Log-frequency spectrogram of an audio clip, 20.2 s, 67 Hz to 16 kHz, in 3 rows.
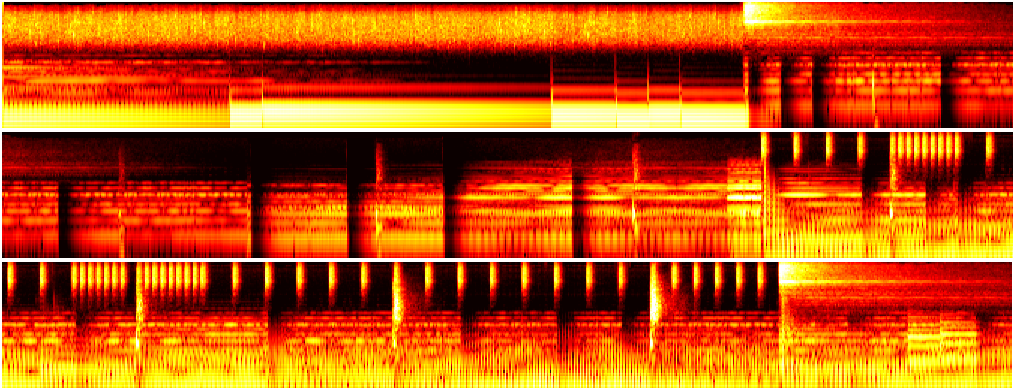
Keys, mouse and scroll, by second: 0.3 shift+right click, 0.5-2.0 middle drag, 1.3 KP_1, 2.0 shift+right click, 2.3 scroll up 1, 2.6-9.1 shift+middle drag, 2.9-3.4 scroll up 1, 3.4 shift+a, 4.8 r, 7.6 KP_Enter, 7.9 s, 9.1 click, 9.3 Tab, 9.5 scroll up 1, 10.0 1, 10.2-12.3 drag, 12.9-15.6 drag, 14.5 g, 16.0 click, 16.5 g, 17.4 click, 17.9 Tab, 18.1-20.2 middle drag, 18.5-19.6 scroll down 2, 19.6 g.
